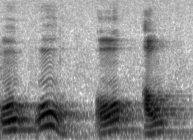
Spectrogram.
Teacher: अधरों की आकृति के आधार पर यानी कि हमारे होठों की आकृति कैसी है वर्णों को बोलते समय, तो इसके 2 आधार हैं, व्रताकार, व्रत यानी गोल। होठ हमारे गोल कब हो जाते हैं, जब हम बोलते हैं उ, ओ, औ, और बाकी जब वर्ण बोलते हैं तब गोल नहीं होते हैं, इसलिए इनको हम कहते हैं अव्रताकार।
